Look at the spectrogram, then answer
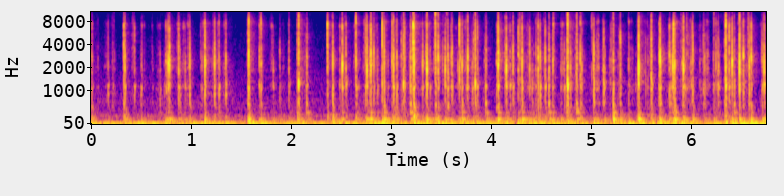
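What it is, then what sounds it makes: Low-profile mechanical keyboard, ABS keycaps on steel plate. A full-size Cherry MX10.0 low-profile mechanical keyboard with Cherry LP switches, dark ABS keycaps and a steel plate is typed on continuously with the fingertips of both hands. The result is a rapid, uneven stream of short, bright, crisp key taps that die away almost instantly, over a steady low hum.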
